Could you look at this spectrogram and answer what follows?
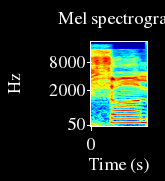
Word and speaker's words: Thom: Yeah, he's the only Tom who keeps the H from Thomas in there.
